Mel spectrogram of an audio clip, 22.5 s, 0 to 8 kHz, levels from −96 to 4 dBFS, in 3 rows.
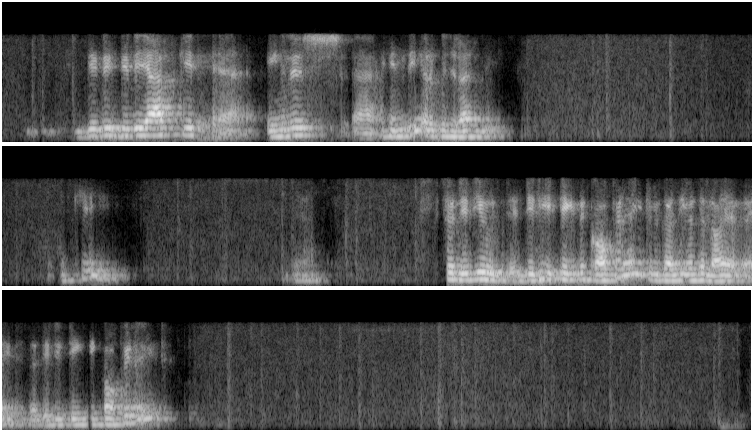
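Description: Speech runs through the G.729 codec at 8 kbit/s for its whole length. The codec rebuilds each frame from a vocal tract filter, a pitch predictor and a few pulses, so the audio is cut off above 4 kHz and the speech is plainly rough and synthetic. VoIP packet loss concealed by the speech codec occurs from 1.91 to 2.17 s, where 180 ms went missing across 240 ms, with the longest gap lasting 120 ms. The decoder extrapolated from its last pitch and filter, stretching the sound into a fading buzzy tone or coloured noise, and the speech stays weak and distorted for a moment after packets return. A shorter loss at 4.35 to 4.40 s drops 30 ms, which fits a single lost packet.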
